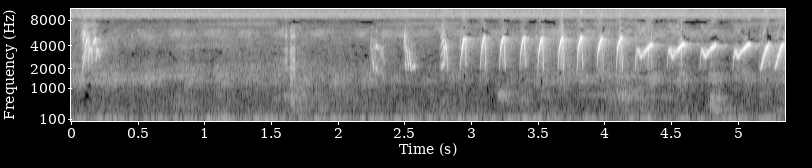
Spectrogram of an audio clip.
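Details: Canary, a loud, varied, melodious singer kept as a tutor for other birds, in full song: after quiet opening chirps, a fast trill of sharp high repeated notes builds and grows steadily louder.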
